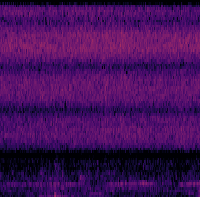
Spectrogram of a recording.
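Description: Onions frying in hot oil in a pot on a home stove, a steady broadband hiss of sizzling that runs evenly throughout, with faint low background noise and no clear talk.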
